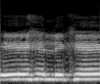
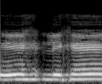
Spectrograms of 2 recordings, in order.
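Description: Both takes have the same delivery.

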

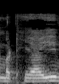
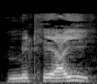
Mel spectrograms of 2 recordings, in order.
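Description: First: The first syllable has an 'a' vowel. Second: The first syllable has an 'i' vowel. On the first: The speaker calls it wrong. "ਆਮ ਮਠਿਆਈ ਬੋਲ ਜਾਂਦੇ ਹਨ, ਸਿਹਾਰੀ ਛੱਡ ਜਾਂਦੇ ਹਨ" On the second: The speaker calls it right. "ਮਿਠਿਆਈ ਬੋਲਣਾ ਹੈ"

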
